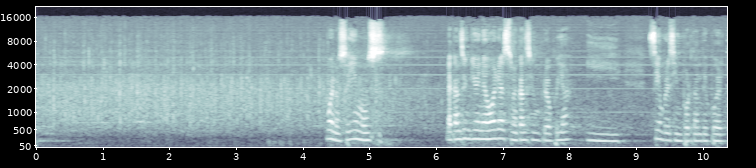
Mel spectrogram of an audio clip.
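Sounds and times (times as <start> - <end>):
audience applause: 0.0 - 4.9
speech: 4.4 - 5.4, 6.2 - 10.3.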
